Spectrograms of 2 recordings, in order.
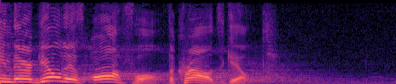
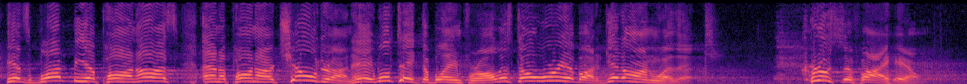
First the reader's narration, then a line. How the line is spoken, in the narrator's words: the crowd shouted back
